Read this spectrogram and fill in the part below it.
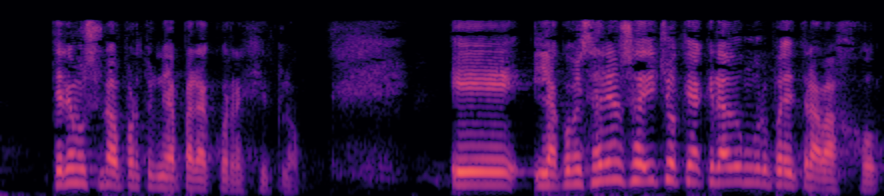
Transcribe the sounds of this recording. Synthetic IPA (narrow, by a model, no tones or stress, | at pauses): t̪e̞ne̞mosunaopo̞ɾt̪uniðapaɾako̞re̞xiɾlo̞̰ | elako̞misaɾjano̞s̬aðit͡ʃo̞keakɾe̞að̞ouŋɡɾupo̞ð̞e̞t̪ɾaβaxo̞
